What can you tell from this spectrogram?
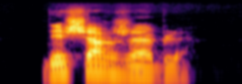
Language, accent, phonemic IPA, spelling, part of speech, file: French, France, /de.ʃaʁ.ʒabl/, déchargeable, adjective, LL-Q150 (fra)-déchargeable.wav
- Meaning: downloadable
